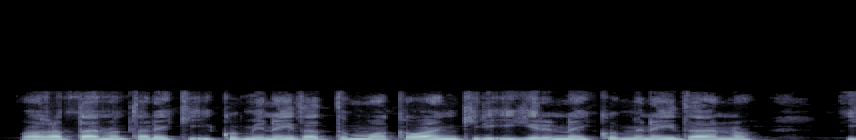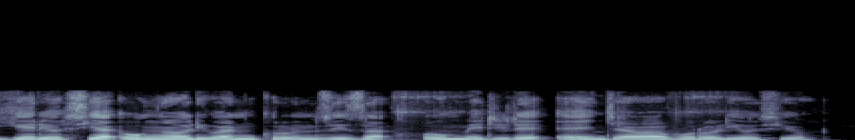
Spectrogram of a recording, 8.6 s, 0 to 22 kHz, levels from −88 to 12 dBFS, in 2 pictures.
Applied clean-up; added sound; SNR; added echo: neural separator model SepFormer DNS4.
